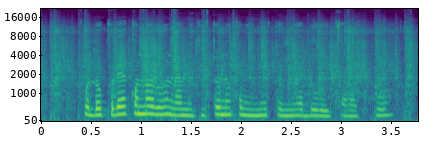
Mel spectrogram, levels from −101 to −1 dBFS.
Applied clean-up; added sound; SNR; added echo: none; Rattle; 12 dB; none.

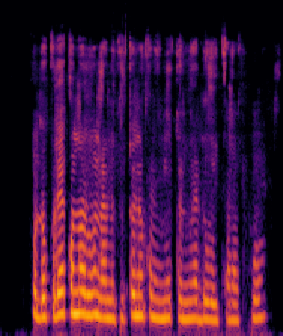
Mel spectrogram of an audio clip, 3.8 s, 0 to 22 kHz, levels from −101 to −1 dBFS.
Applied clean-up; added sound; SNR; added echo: neural mask model Resemble Enhance denoiser.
